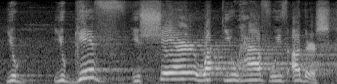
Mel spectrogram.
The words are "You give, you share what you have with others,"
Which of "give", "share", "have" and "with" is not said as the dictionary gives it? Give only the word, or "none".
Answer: none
